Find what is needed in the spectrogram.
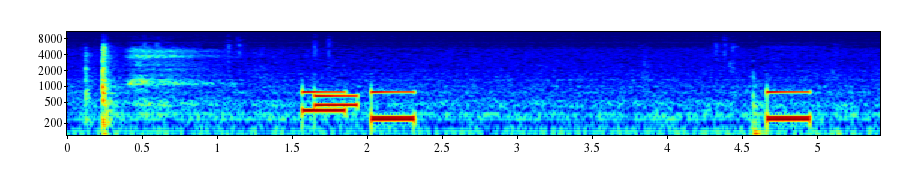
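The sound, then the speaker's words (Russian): Touch-tone beeps as a telephone number is dialed: a few short, clean electronic tones in quick succession, then a pause and one more, over faint background hiss. “Так, набираю.”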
